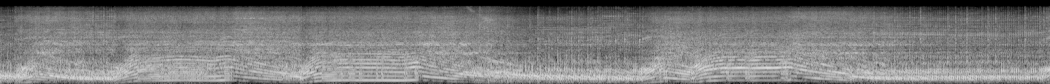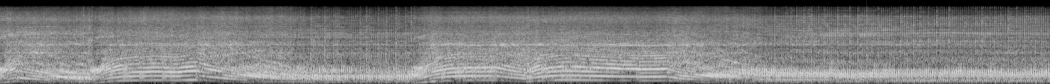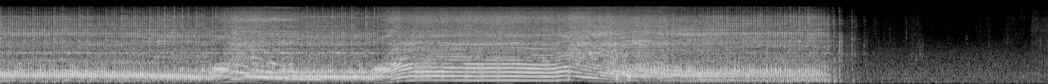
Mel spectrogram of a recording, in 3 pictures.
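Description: YZ6200 Chinese clone gas chainsaw cutting limbs. The engine revs up and back down again and again, with stretches of steady noisy cutting in between, and stops abruptly near the end.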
